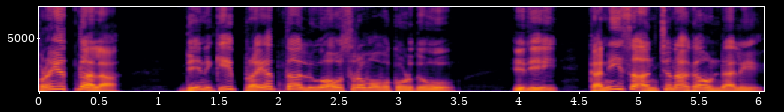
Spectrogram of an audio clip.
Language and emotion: Telugu, disgusted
